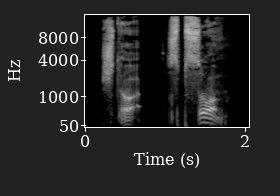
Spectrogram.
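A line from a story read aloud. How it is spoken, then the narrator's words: Hoarse rasp. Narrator (Russian): прохрипел Хаген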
